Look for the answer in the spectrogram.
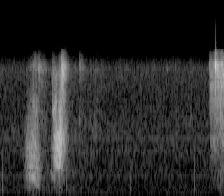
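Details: Captive African grey parrot at home chatting and making assorted noises: two short raspy, speech-like bursts close together, then a quiet pause and a sudden harsh squawk at the end.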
